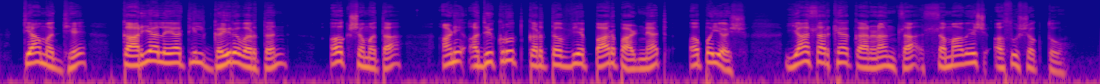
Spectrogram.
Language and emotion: Marathi, neutral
